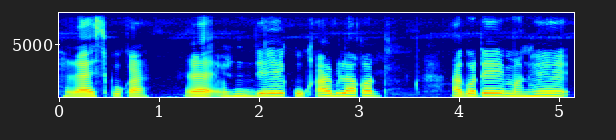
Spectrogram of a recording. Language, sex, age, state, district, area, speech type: Assamese, female, 45-60, Assam, Dhemaji, rural, spontaneous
